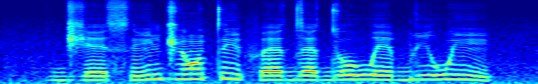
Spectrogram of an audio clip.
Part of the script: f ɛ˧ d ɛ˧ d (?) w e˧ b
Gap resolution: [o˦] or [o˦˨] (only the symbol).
o˦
